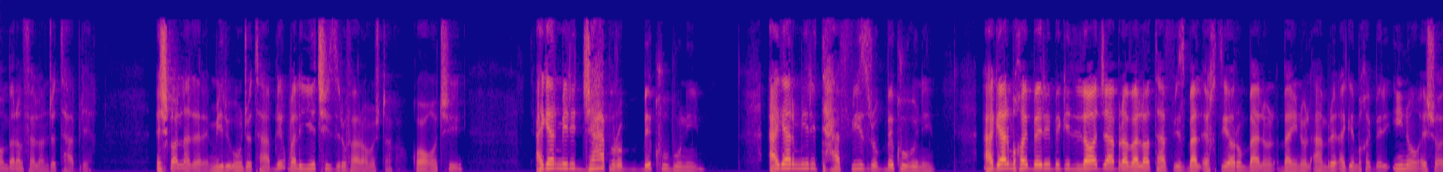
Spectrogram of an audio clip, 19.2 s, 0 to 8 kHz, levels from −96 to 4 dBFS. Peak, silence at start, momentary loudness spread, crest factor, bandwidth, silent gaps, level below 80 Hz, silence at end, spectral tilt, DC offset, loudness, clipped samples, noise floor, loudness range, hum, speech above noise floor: -14 dBFS; 0 s; 17 LU; 26 dB; 7.4 kHz; none; -74 dBFS; 0 s; -4 dB/octave; under 0.1%; -37 LUFS; under 0.1%; -77 dBFS; 8 LU; none; 39 dB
